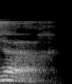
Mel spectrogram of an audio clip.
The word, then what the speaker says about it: heures: Aquí hacemos la unión porque es una H muda, des heures. No se pronuncia ni la E ni la S, que es plural, des heures.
